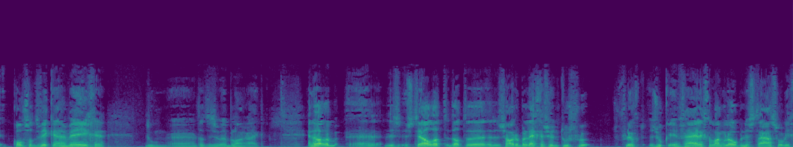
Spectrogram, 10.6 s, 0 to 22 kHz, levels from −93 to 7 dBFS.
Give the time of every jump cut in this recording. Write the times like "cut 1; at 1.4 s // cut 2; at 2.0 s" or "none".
cut 1; at 2.0 s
